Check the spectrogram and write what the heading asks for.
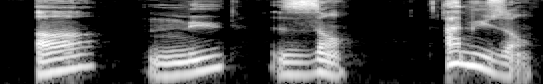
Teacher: Amusant, final T not pronounced. You've got only one S here between the vowels, so it's really this Z sound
